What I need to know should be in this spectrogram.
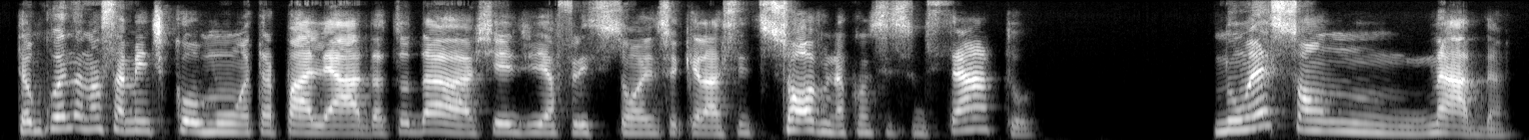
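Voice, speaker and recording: A woman's voice: mid-range voice, animated, fairly quick, a bit bright, clean tone, no echo, studio quality. A woman leading a dharma study group, explaining in a casual, hesitant way and often stopping to search for words. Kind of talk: casual spoken teaching.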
